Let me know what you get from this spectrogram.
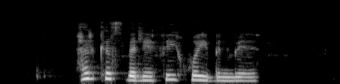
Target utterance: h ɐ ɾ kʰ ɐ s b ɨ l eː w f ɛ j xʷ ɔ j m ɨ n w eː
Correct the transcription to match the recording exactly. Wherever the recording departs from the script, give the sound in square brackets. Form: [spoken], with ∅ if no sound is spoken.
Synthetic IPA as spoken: h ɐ ɾ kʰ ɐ s b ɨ l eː [∅] f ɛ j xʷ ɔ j [b] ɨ n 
